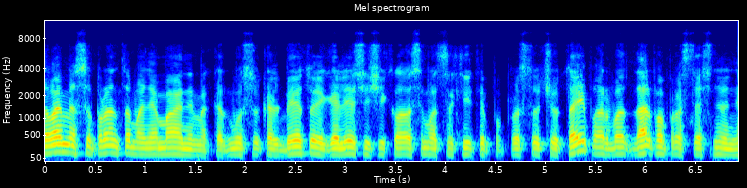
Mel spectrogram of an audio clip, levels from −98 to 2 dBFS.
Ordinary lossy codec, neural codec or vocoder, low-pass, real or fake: Opus, 16 kbps; none; 7.2 kHz; real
